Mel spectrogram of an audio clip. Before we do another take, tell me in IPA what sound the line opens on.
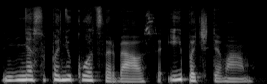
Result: nʲ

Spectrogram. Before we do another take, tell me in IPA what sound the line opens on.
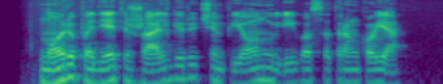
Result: n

